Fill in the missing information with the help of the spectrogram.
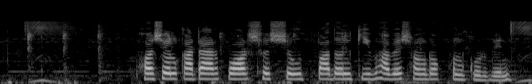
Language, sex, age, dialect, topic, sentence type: Bengali, female, 18-24, Northern/Varendri, agriculture, statement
